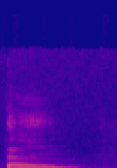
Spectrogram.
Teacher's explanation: Ó, só nasalizei a vogal anterior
